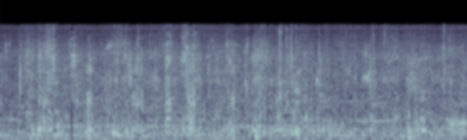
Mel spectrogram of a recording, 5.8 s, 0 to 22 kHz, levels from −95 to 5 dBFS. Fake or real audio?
real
